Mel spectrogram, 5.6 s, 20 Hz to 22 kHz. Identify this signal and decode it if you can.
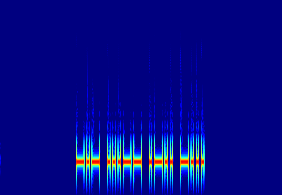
Morse code, heard as a keyed tone, about 23 wpm, 700 Hz. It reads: K3LB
